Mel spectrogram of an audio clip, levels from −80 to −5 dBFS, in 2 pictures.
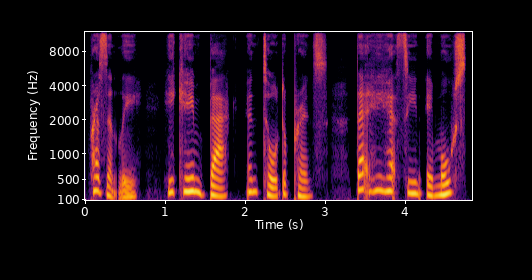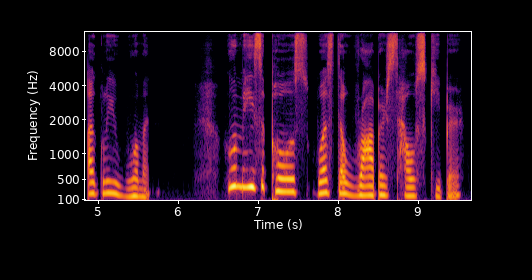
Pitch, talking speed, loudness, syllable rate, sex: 215 Hz, 145 wpm, -19 LUFS, 4.2 syllables/s, female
